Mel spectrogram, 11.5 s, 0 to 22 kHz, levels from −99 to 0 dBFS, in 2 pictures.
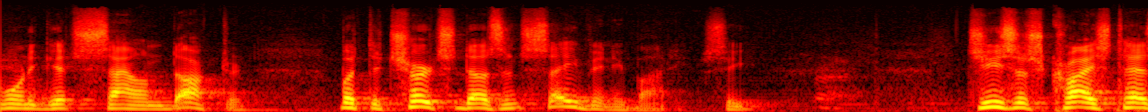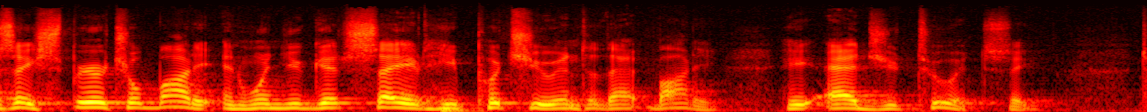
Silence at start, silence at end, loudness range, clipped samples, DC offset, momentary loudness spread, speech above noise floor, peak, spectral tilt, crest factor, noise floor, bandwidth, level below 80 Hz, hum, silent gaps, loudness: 0 s; 0.55 s; 5 LU; under 0.1%; under 0.1%; 18 LU; 34 dB; -12 dBFS; -5 dB/octave; 20 dB; -65 dBFS; 16 kHz; -60 dBFS; none; none; -31 LUFS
